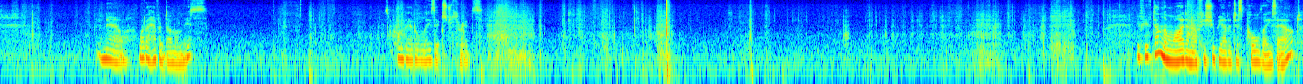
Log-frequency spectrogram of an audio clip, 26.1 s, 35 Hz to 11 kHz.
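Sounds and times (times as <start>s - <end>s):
fabric rustling: 0.1s - 2.8s, 5.4s - 13.8s, 14.5s - 26.0s
threads rasping through cloth: 16.8s - 22.2s.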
